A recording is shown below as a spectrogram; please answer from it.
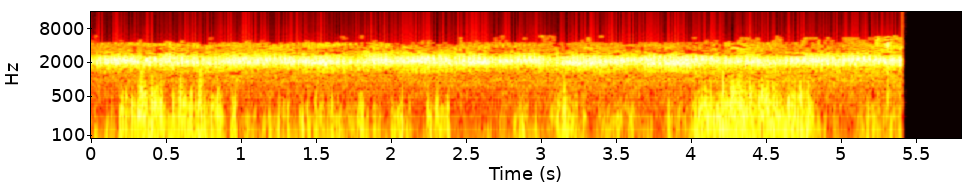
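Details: Many frogs call together in a thick, continuous trilling chorus with low rumbling bursts underneath; the sound cuts off abruptly near the end.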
